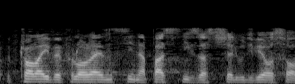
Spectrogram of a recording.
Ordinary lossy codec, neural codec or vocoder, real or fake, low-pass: Opus, 64 kbps; none; real; 5.4 kHz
